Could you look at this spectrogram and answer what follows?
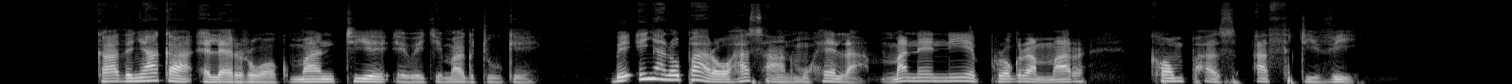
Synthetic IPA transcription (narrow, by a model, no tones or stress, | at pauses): kad̪ɲakaɛlɛɾɾwɔkmantʰieʔewet͡ʃemaɡtuke | beʔɪɲalɔpaɾɔɦasanmʊhɛla̰manɛnɪepɾɔɡɾamːar | kʰɔmpʰasat̪tivi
